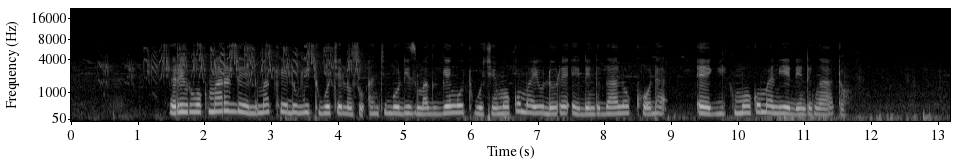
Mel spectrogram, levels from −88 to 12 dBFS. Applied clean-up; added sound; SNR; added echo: none; none; none; none.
